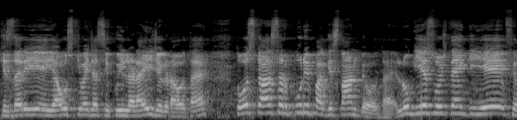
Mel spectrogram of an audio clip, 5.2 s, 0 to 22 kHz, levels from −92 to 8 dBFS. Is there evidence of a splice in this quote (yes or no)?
no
